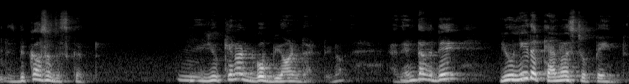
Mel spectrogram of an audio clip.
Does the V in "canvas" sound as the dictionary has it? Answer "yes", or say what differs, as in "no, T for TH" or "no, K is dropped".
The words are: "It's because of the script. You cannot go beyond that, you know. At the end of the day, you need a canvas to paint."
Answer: no, V is dropped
